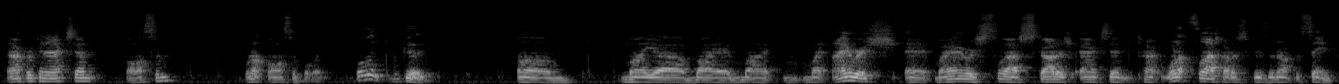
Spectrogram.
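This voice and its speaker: A man's voice: fairly low pitch, mellow. Rambling young man in an echoey room. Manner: rambling, halting with many fillers and restarts. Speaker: vlogger. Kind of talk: casual talk to camera. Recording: echoey room, distant from mic.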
